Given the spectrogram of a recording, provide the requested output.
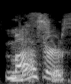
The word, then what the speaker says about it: Musser: Musser.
